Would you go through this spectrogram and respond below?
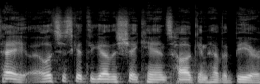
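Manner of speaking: ordinary talk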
